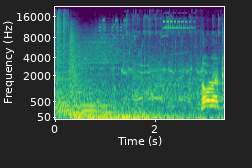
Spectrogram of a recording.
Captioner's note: gunshot; phone filter speech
